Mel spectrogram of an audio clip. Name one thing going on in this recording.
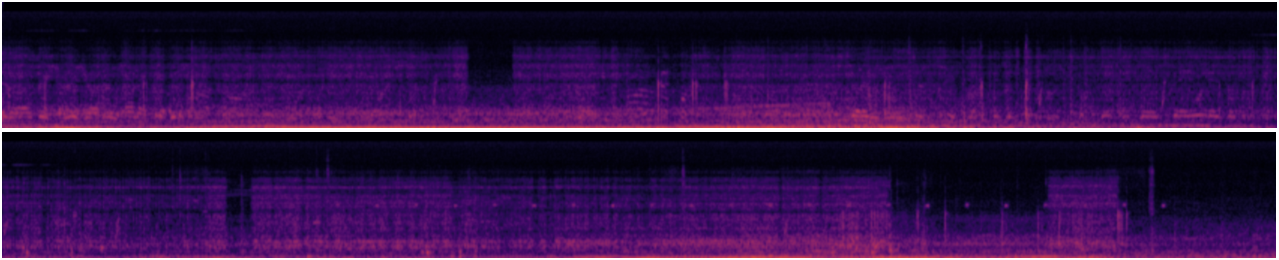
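A car engine hums steadily from inside the car as it drives along a street.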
